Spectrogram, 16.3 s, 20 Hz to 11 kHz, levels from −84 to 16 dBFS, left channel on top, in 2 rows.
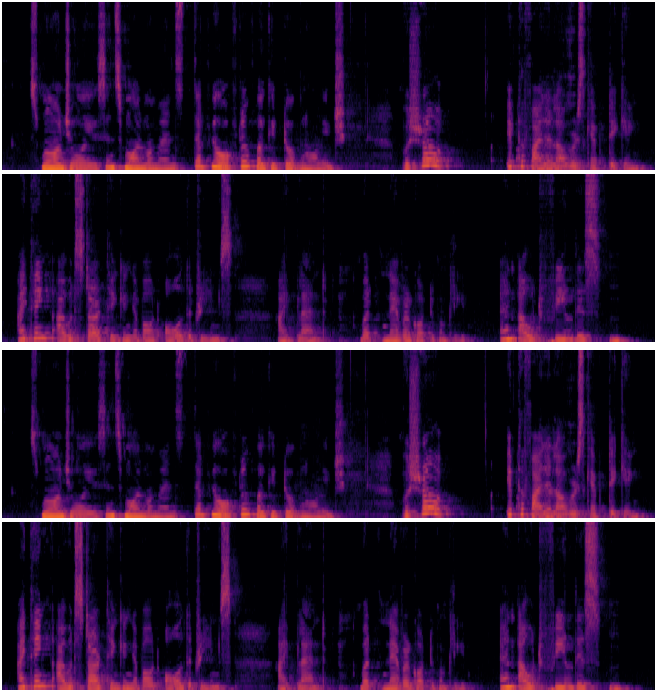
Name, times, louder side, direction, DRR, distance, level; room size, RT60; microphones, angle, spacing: voice 1, 0.5-4.3, left 2 dB, 25° left, 8 dB, 0.5 m, -27 dB
voice 2, 4.7-5.5 6.3-8.0 8.4-11.0 11.6-12.1 12.6-13.9 14.4-15.9, right 2 dB, 20° right, 8 dB, 0.8 m, -33 dB
21.5 x 15.5 x 3.1 m, 0.63 s
head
